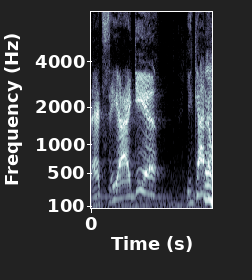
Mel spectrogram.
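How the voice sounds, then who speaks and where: The speaker uses a put-on character voice. It sounds raspy. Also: man. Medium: video game. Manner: sarcastic, streetwise.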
